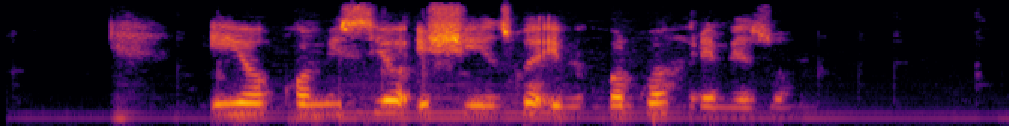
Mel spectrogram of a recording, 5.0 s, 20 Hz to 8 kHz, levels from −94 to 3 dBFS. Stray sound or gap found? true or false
false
